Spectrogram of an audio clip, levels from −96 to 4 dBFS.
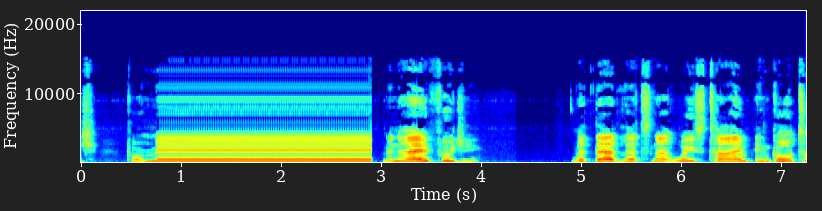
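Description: From 0.79 s to 2.90 s, the speech gives way to a system hang loop. The computer or driver stopped feeding new audio, so the sound hardware kept replaying the same piece of its ring buffer. That piece is 23.22 ms long, which fits a 1024-sample buffer. It repeats 91 times. At about 43.1 Hz, the exact repeats fuse into a steady buzz rather than separate stutters.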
